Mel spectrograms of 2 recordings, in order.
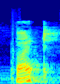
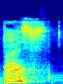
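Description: First: The word ends with a t sound. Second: The word ends with an s sound. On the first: This is the local dialect form. "wat statt" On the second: This is the standard form. "statt was"

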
